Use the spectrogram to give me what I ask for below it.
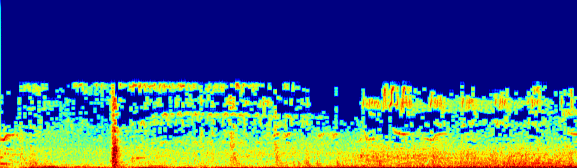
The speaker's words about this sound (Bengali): lorry ছুটছে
